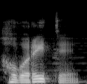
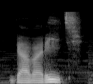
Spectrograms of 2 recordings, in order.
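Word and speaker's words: говорите: Ukrainian is that uh people there don't pronounce uh good like Russians they say ha so for example uh they say hoborite and not gabarit like in Russian so the word speak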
